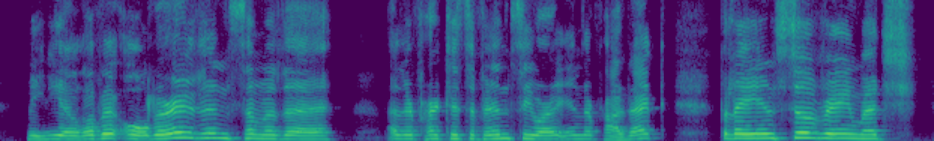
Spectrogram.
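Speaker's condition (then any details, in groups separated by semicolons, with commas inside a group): Cerebral palsy; uses power wheelchair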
